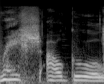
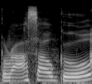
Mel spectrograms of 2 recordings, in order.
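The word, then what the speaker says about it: Ra's al Ghul: this a discovery of re Al goul which I guess in the uh in the Christopher Nolan Batman they probably said his name wrong cuz they were like rasal ghoul I didn't even I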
